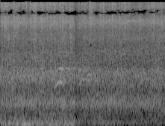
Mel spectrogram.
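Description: Geese honking faintly, a couple of short calls near the middle, over a low rumble that drops away about a second in.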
